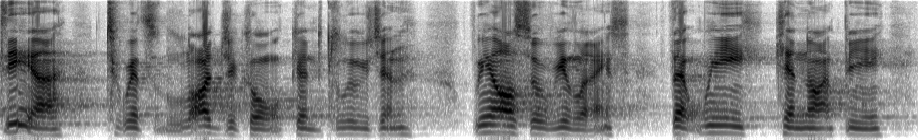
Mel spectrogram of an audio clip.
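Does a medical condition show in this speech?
Yes: ALS; onset with tiredness and clumsiness.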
